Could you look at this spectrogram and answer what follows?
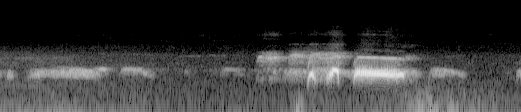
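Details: Lure spotted dove heard cooing: soft drawn-out coos, then a louder phrase of quick hoots and a long hoarse coo, with a faint higher note over it.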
